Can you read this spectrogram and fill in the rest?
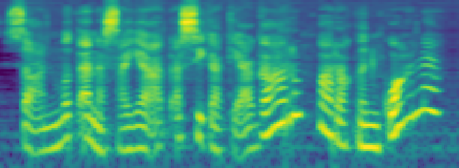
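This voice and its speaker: A woman's voice: on the low side, huge pitch swings, a little fast, a little hiss or hum. A woman with a Filipino accent playing an exasperated, scolding middle-aged aunt in a radio drama, complaining emphatically. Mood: resigned, scolding.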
